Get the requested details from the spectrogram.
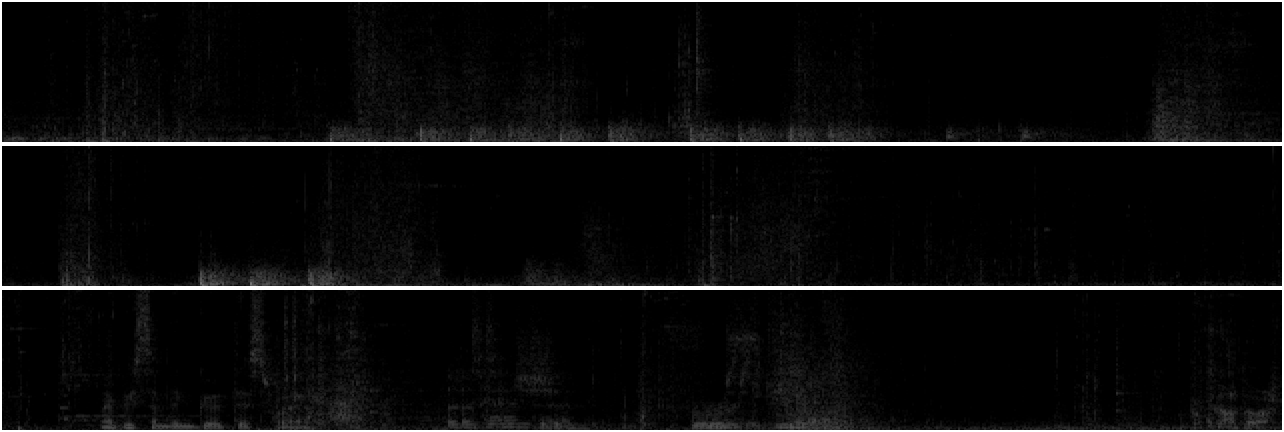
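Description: Quick footsteps run across hard floors.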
